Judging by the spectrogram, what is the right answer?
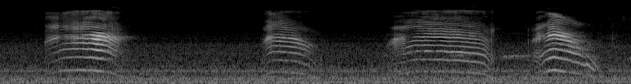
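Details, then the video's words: Kittens, a ginger kitten with a rescue kitten, angry then kissing and licking each other; four loud arched meows over six seconds, each rising then falling, spaced about a second apart, steady low hum behind. "Ginger Kitten Made The Rescue Kitten Angry, But Kiss & Lick Kitten At The End - Cats Meowing"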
